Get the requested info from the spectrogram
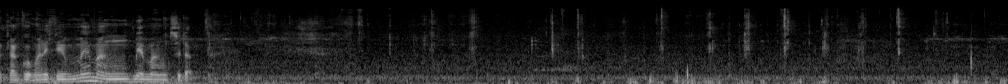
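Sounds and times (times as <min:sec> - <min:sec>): person chewing food: 0:02.0 - 0:10.0.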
